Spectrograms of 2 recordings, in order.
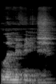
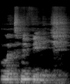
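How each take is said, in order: First: The words are blended into one reduced word. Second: Both words are said fully and separately.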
